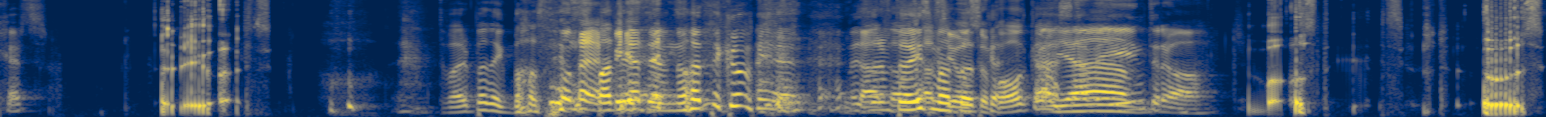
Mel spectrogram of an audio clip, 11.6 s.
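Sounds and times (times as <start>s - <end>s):
speech: 0.0s - 0.4s, 3.3s - 10.6s
loud croaky burp: 1.2s - 2.1s, 9.3s - 11.5s
laughter: 3.9s - 8.7s.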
